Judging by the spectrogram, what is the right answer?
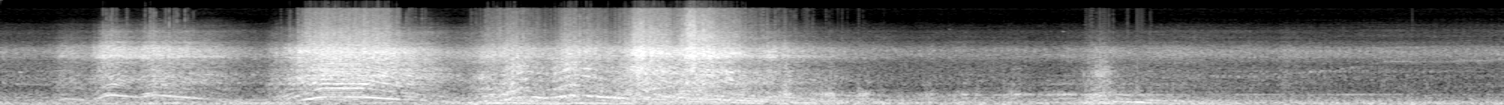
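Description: Motorcycle engines revving up and falling back several times, over steady road and wind rush, heard from a helmet camera on a moving motorcycle. The sound cuts off abruptly at the end.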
